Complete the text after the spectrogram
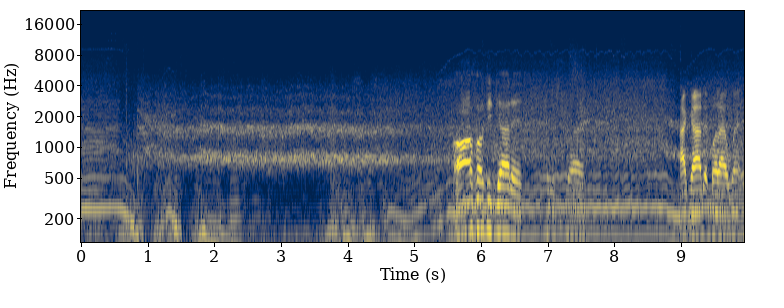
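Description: Tyres screech while a car drifts.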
